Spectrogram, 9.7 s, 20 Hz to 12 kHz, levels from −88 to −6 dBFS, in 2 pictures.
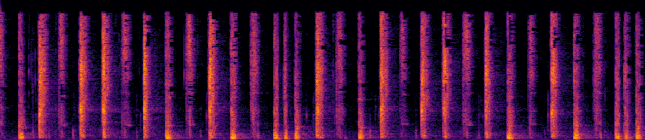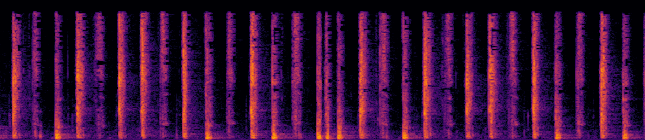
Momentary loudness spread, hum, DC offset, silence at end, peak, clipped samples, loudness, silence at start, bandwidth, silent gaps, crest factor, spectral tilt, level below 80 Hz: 6 LU; none; under 0.1%; 0.1 s; -4 dBFS; under 0.1%; -27 LUFS; 0 s; 11.5 kHz; none; 26 dB; -2 dB/octave; -74 dBFS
